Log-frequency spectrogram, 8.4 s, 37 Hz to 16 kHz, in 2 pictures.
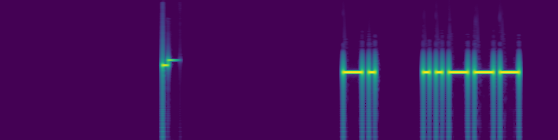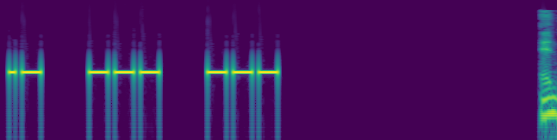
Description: Morse code, heard as a keyed tone, about 25 wpm, spaced as for 16 wpm, 700 Hz. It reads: N2AOO
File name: Lesson 15g - Number 5 - Call Signs 25wpm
